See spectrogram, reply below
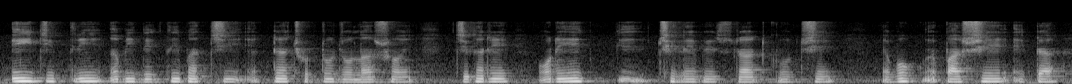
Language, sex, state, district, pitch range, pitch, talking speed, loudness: Bengali, male, West Bengal, Malda, 120-135 Hz, 125 Hz, 90 wpm, -19 LUFS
